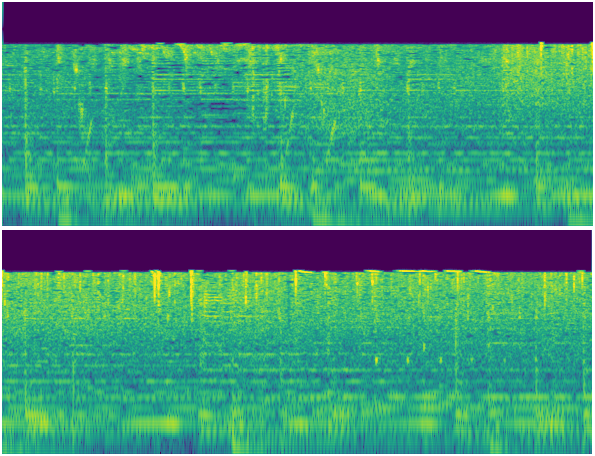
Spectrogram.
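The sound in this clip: Raindrops falling in a tropical rainforest, a dense, steady patter of many drips and splashes that stays even and continuous throughout without pauses.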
